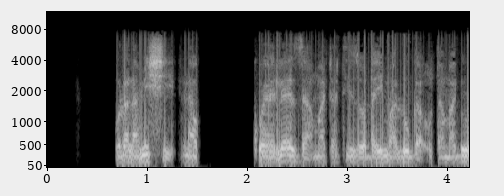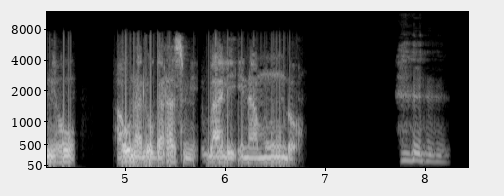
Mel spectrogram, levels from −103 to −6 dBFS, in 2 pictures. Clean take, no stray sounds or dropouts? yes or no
no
